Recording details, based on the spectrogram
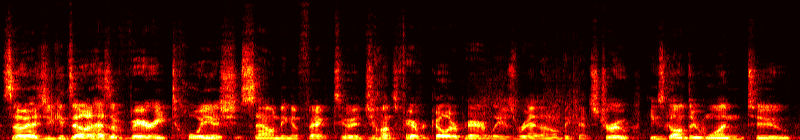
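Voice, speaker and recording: A man's voice: medium pitch, normal speed, hardly any pauses, bright, forceful tone, slight background noise. A man hosting a casual, joking product demo, informal and teasing as he explains the features. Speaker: host of a product review show. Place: studio.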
